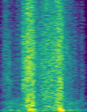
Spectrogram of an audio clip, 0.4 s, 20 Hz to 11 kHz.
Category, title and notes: Sound effects > Natural elements and explosions
Footstep on grass
Movement on grass/leaves wearing a boot. Recorded with a Rode NTG-3.
boot, foliage, footstep, footsteps, grass, step, steps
